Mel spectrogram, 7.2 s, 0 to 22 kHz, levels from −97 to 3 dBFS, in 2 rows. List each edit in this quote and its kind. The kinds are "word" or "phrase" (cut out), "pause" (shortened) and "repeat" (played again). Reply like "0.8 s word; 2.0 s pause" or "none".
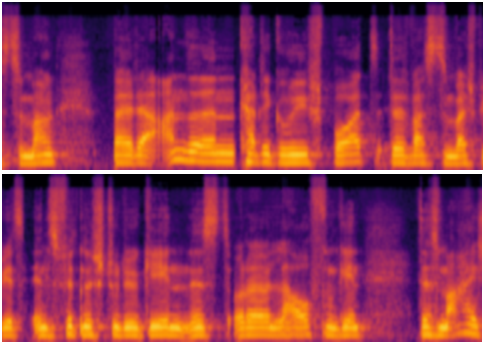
3.7 s word

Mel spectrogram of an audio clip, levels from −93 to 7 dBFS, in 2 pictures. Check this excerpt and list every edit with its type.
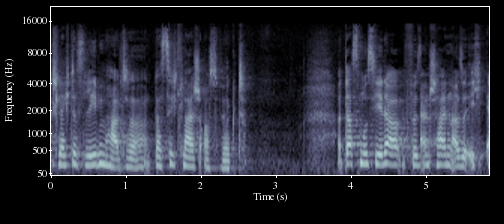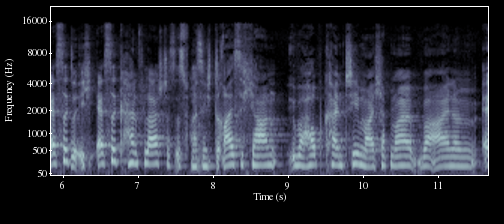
1.7 s phrase; 4.9 s phrase; 6.1 s repeat; 7.6 s phrase

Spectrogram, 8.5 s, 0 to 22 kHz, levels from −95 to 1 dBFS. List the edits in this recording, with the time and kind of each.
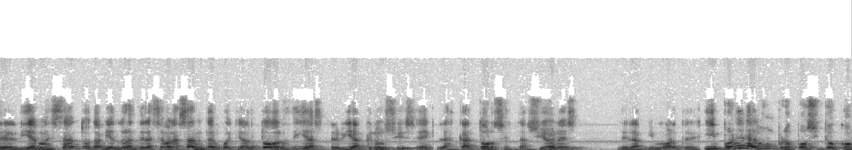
2.5 s word; 3.3 s word; 4.3 s word; 6.4 s word; 7.0 s word

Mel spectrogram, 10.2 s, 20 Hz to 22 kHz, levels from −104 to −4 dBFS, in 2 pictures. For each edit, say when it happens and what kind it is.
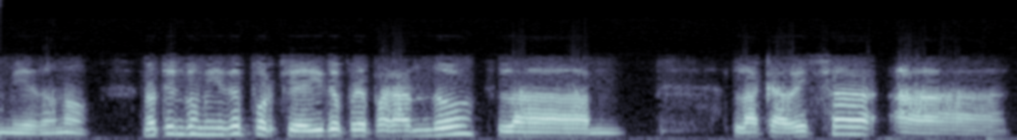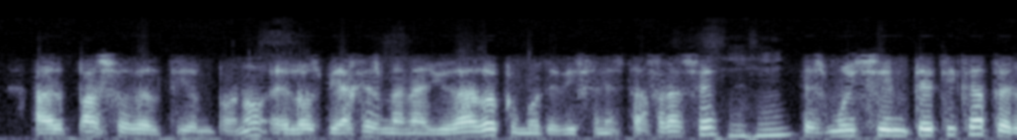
2.4 s pause

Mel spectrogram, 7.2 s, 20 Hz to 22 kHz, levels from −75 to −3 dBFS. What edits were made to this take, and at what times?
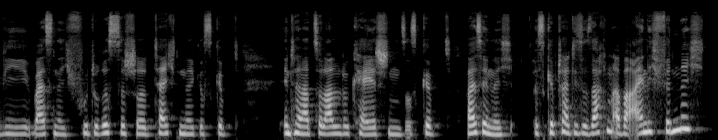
4.6 s pause; 5.2 s word

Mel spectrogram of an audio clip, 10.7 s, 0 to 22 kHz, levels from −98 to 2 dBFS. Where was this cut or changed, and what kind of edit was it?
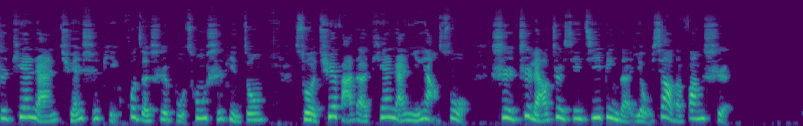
none

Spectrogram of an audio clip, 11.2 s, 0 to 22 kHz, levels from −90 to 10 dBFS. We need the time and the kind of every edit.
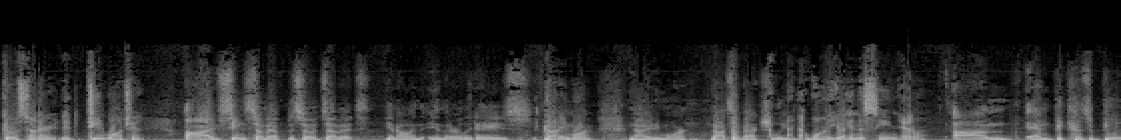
3.8 s word; 7.3 s word; 8.4 s word

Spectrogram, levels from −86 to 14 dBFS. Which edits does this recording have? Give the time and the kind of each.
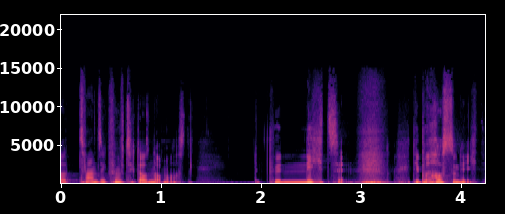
1.0 s word; 2.0 s pause

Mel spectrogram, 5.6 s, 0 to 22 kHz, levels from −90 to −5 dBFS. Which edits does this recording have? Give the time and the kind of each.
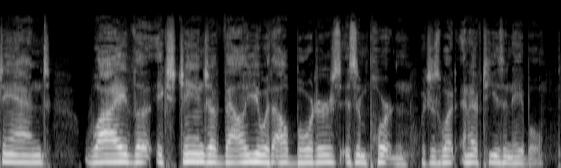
none

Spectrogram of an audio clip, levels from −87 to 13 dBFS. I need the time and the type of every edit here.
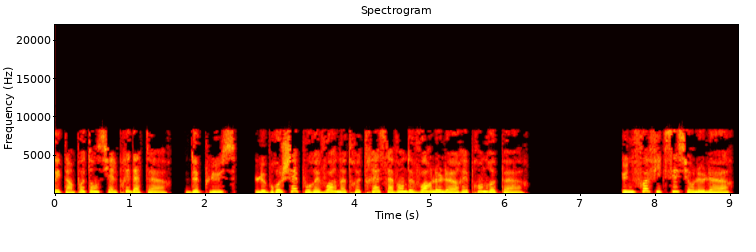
1.6 s pause

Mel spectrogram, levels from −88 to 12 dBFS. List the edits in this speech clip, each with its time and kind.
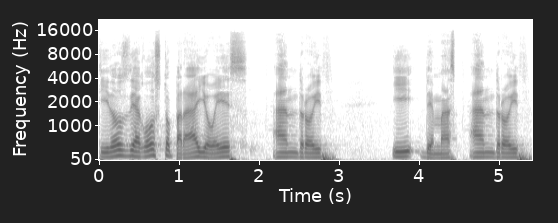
4.5 s repeat

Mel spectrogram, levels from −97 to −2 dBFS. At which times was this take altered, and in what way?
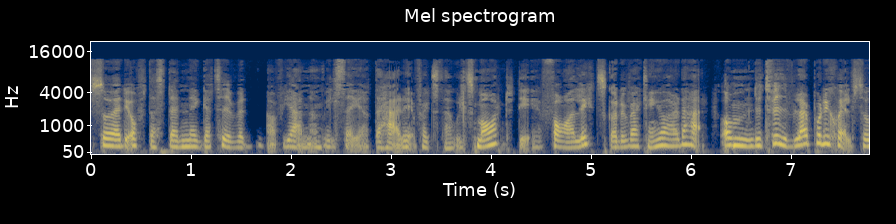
1.8 s word; 2.3 s word; 3.5 s word; 6.2 s pause

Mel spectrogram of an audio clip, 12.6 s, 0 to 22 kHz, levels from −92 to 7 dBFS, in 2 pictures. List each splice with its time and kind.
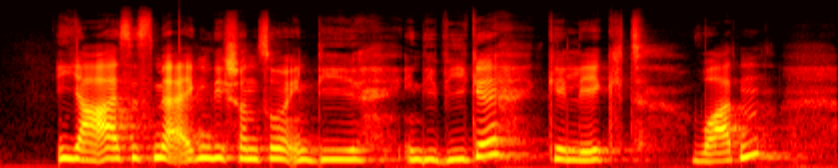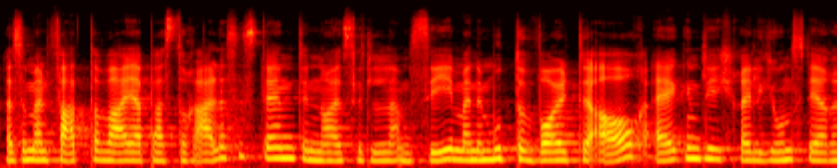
none

